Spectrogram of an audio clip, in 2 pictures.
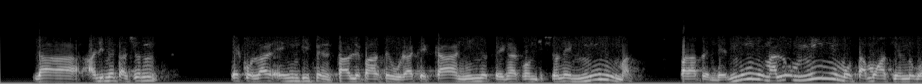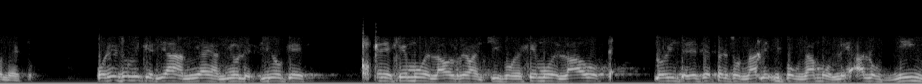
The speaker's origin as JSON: {"language": "Spanish", "country": "Paraguay", "said": "Estas cifras nos interpelan como autoridad, nos interpelan como paraguayos."}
